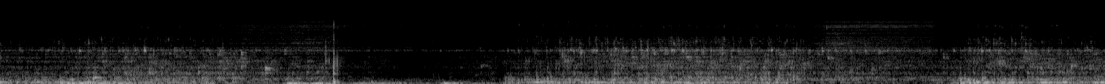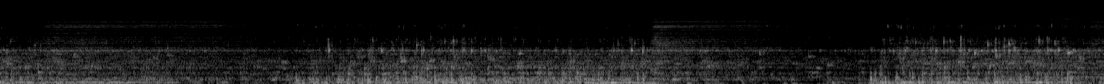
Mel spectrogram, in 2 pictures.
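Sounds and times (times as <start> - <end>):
exhaled bubbles rumbling: 0.0 - 8.4, 9.4 - 12.7, 13.8 - 17.8, 19.1 - 22.0
regulator inhalation hiss: 8.2 - 9.5, 11.5 - 13.6, 17.6 - 19.0.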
